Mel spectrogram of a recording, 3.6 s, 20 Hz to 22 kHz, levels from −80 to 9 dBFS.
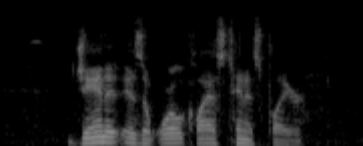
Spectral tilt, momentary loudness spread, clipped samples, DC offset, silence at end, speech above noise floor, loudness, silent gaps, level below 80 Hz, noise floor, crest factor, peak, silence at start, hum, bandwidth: -4 dB/octave; 14 LU; under 0.1%; under 0.1%; 0.6 s; 26 dB; -37 LUFS; none; -74 dBFS; -64 dBFS; 20 dB; -20 dBFS; 0.35 s; none; 14 kHz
